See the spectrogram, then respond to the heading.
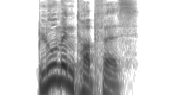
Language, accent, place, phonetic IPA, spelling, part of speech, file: German, Germany, Berlin, [ˈbluːmənˌtɔp͡fəs], Blumentopfes, noun, De-Blumentopfes.ogg
- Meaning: genitive singular of Blumentopf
